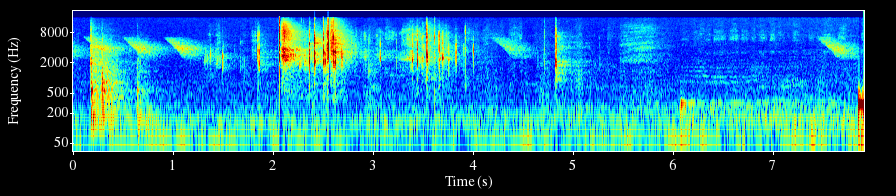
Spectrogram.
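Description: Small birds chirping again and again, each chirp a short falling note, over rustling and handling noises that are loudest around two seconds in.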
